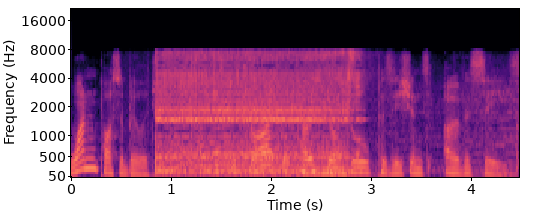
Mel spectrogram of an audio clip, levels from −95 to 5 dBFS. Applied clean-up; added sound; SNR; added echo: none; Fart; -4 dB; none.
